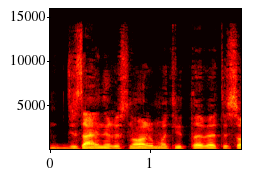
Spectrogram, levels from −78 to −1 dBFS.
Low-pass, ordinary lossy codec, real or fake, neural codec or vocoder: 14.4 kHz; AAC, 48 kbps; fake; vocoder, 44.1 kHz, 128 mel bands, Pupu-Vocoder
